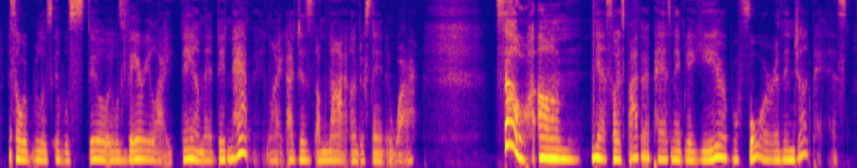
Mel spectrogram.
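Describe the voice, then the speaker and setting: A woman talks at a fairly slow pace with a very deep, low pitch. Her voice is somewhat breathy, with ordinary pitch variation. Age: 30s. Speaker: podcast host and hairstylist. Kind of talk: casual solo podcast monologue. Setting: home office. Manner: animated.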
